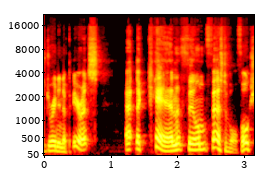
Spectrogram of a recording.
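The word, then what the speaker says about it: Cannes: an appearance at the can film festival folks you don't pronounce the S it's French they're weird that way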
